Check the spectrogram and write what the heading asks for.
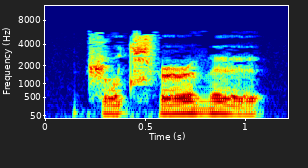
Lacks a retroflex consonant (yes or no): no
